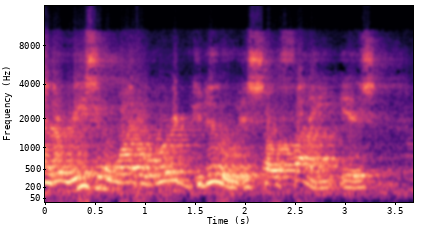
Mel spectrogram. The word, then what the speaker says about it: GNU: the system for 16 years so it's not new anymore but it still is G so please pronounce it g you must avoid pronouncing it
